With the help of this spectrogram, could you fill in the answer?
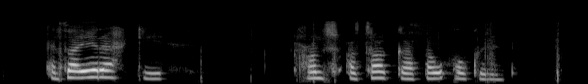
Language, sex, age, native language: Icelandic, male, 12, Icelandic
